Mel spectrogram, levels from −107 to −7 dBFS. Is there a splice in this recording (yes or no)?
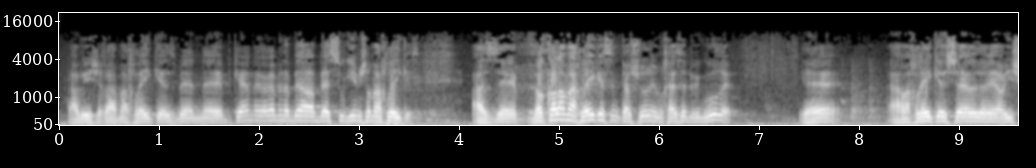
yes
